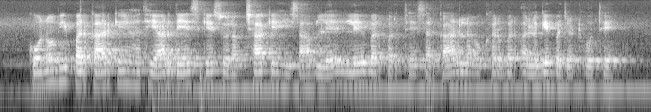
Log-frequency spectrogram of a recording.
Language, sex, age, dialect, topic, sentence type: Chhattisgarhi, male, 18-24, Central, banking, statement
